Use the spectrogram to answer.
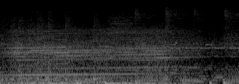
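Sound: car accelerating hard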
